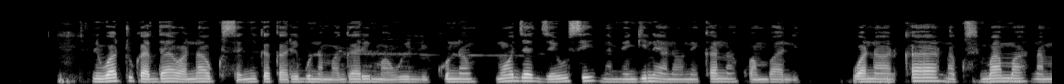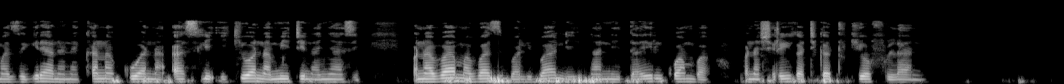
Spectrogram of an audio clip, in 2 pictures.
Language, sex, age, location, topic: Swahili, male, 18-24, Mombasa, finance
